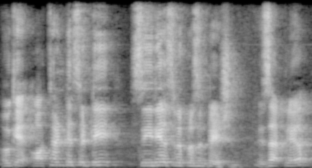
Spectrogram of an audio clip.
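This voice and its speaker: A Malayali man with a high, bright voice gives an explanatory lesson as a teacher. He speaks didactically, putting questions to the learner as he goes. The room adds a clear echo. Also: extremely slow, a little hiss or hum. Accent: Malayali Indian. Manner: didactic, checks understanding with questions. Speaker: vocabulary teacher for exam students. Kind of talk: explanatory lesson, mixing English terms into speech. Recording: echoey room.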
